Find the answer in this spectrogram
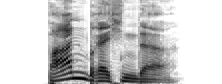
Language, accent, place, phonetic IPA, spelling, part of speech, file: German, Germany, Berlin, [ˈbaːnˌbʁɛçn̩dɐ], bahnbrechender, adjective, De-bahnbrechender.ogg
- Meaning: inflection of bahnbrechend: 1. strong/mixed nominative masculine singular 2. strong genitive/dative feminine singular 3. strong genitive plural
